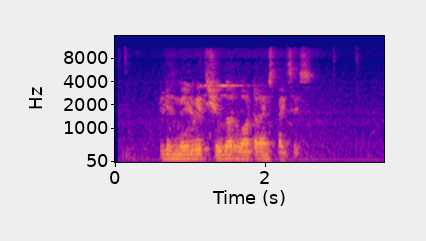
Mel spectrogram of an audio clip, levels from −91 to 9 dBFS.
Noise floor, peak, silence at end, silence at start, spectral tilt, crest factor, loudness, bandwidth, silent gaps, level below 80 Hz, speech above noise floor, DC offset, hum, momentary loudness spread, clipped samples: -56 dBFS; -4 dBFS; 1 s; 0.6 s; -6 dB/octave; 16 dB; -18 LUFS; 11.5 kHz; none; -52 dBFS; 38 dB; under 0.1%; none; 15 LU; under 0.1%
